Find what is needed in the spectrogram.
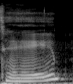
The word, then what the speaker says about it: Tay: My name is Tay. My name rhymes with everything.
